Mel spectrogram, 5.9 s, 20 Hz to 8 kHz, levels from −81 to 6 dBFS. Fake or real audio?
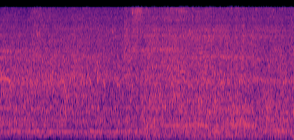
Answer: fake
